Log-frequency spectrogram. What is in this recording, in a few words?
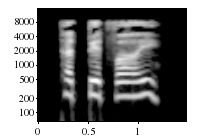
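Vietnamese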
